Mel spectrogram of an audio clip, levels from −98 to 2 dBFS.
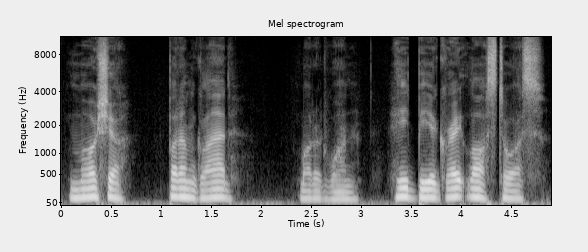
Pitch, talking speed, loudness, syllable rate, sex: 110 Hz, 185 wpm, -17 LUFS, 5.1 syllables/s, male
